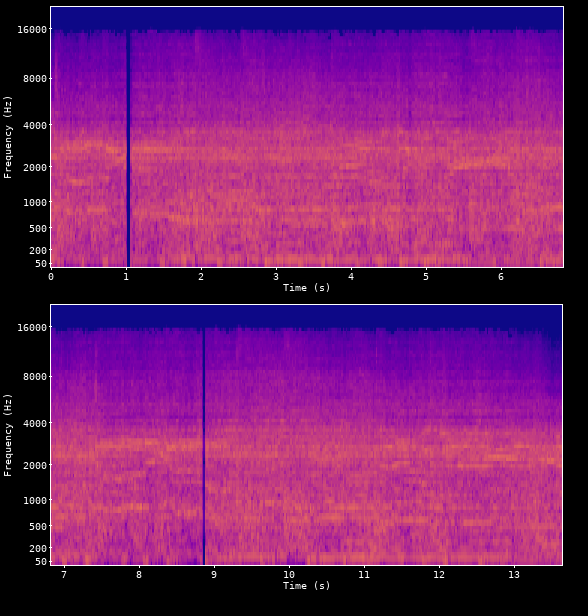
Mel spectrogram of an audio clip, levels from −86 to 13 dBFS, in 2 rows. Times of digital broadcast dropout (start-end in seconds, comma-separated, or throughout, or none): 1.00-1.07, 8.84-8.88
